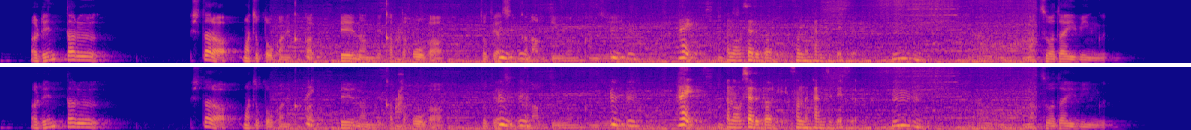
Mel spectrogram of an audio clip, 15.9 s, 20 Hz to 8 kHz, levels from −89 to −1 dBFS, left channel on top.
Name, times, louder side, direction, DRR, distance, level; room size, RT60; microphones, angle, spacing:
voice 1, 0.4-1.3 2.5-4.2 4.5-5.9 6.4-8.3 9.6-10.1 10.7-11.4 12.9-14.7, left 3 dB, 90° left, 12 dB, 1.4 m, -36 dB
sound 1, 3.6-13.8, left 1 dB, 20° left, 1.1 m, -40 dB
voice 2, 6.6-7.1 8.1-8.5 9.0-9.3 9.7-11.4 11.9-12.4, right 3 dB, 45° right, 12 dB, 1.3 m, -30 dB
21.0 x 21.0 x 7.0 m, 0.65 s
head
